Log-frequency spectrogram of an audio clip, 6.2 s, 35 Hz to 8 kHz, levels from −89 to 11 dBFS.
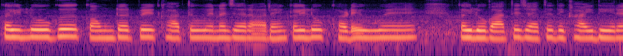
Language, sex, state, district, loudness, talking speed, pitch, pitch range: Hindi, female, Punjab, Kapurthala, -14 LUFS, 210 wpm, 215 Hz, 205-220 Hz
